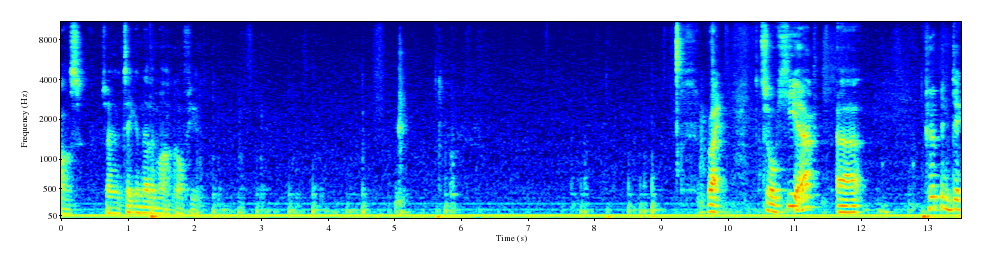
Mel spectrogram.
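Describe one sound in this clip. A pen scratches and taps on paper.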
